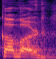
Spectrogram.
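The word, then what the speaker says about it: cupboard: एल मंड गलत पढ़ाए अब देखिए यहां पे कप बोर्ड जैसे पढ़ेंगे गलत हो जाएगा ये पी साइलेंट है यानी कबर्ड पढ़ आएगा कबर्ड और यहां पे भी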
